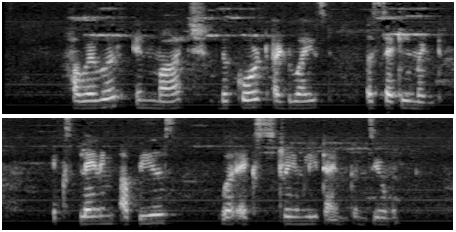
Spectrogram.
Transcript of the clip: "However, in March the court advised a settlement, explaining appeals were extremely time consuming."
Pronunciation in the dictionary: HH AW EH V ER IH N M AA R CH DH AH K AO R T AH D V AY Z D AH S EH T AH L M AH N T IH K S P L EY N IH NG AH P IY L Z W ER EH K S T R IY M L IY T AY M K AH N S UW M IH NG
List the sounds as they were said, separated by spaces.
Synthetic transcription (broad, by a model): HH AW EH V ER IH N M AA R CH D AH K AO R T AH D V AY Z D AH S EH T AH L M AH N T IH K S P L EY N IH NG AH P IY L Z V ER EH K S T R IY M L IY T AY M K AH N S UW M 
